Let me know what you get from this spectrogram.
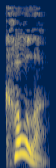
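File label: "kola", English, British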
